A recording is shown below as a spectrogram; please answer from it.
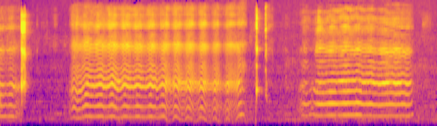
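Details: Infant with hiccups: sudden sharp catches, two close together, break up wavering babbling vocal sounds.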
